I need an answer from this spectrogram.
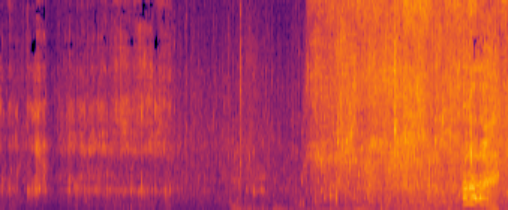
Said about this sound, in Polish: Najpierw trzeba wypróbować trąbę. Mhm. I wtedy się okaże. Ale jak? Nabierz w trąbę wody i zrób mi prysznic.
